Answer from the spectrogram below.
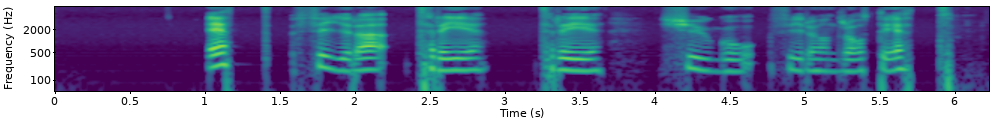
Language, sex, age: Swedish, female, 23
